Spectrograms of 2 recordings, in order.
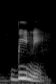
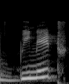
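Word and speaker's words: Binet: तो बीनेट नहीं बोल के बीने बोलना, प्रोनाउंसिएशन इज बीने, लिखने में बीनेट।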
